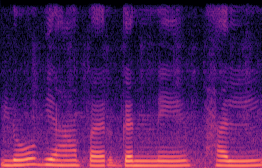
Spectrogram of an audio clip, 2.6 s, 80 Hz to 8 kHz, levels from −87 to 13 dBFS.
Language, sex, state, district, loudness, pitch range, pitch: Hindi, female, Chhattisgarh, Bastar, -15 LUFS, 215-230 Hz, 225 Hz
